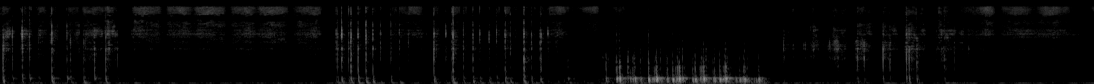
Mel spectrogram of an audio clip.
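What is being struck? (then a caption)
Cloth-bound hardcover book. Fingers rub and scratch the spine and cover of a solid "Anne of Green Gables" hardcover with a printed cloth binding. Quick, dry, bright scratching strokes come in dense bursts with short pauses, and a steadier rubbing stretch near the middle brings out a low hum around 270 Hz. Each stroke dies away almost at once, with no ring.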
